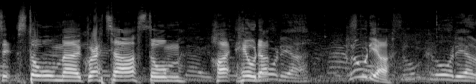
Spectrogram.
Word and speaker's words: Claudia: Because apparently it originated in Spain, and that's how they pronounce it over there.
